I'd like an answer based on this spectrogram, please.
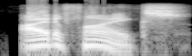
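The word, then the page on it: idée fixe: American English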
